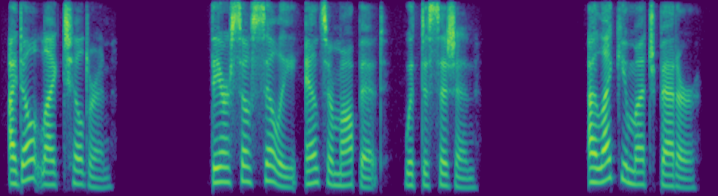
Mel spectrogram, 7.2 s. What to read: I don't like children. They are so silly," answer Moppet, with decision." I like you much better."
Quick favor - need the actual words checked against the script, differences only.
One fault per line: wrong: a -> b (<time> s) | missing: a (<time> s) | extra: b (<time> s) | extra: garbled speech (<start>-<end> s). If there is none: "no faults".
no faults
